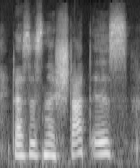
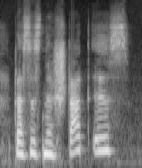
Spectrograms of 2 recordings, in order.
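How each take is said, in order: Both takes have the same delivery.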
